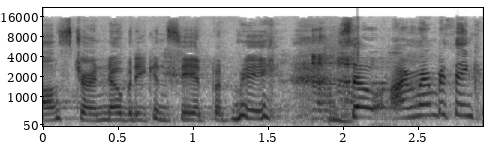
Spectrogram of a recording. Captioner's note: laughter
